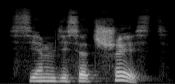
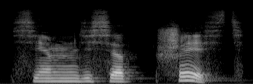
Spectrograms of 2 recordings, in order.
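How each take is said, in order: First: Natural-speed dictation; faster. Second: Slow dictation, words set apart. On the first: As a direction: run the number together briskly. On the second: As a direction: say it slowly for learners. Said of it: "say it slowly". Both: Shown as a demonstration.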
